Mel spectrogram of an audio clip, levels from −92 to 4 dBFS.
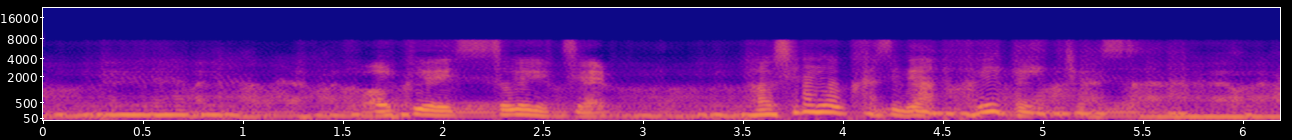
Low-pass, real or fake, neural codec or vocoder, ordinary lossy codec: none; fake; codec, 16 kHz, 0.5 kbps, FreqCodec, smaller model; none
